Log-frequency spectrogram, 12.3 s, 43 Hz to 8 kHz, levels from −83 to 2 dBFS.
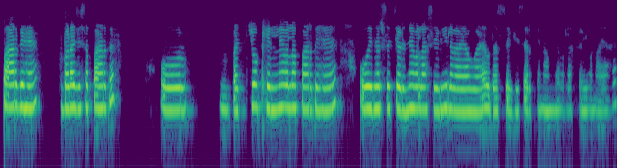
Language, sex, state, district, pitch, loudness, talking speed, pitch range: Hindi, male, Bihar, Supaul, 270 Hz, -18 LUFS, 110 wpm, 260-280 Hz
